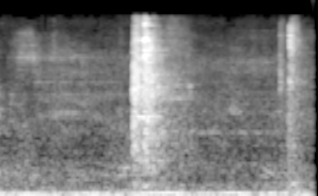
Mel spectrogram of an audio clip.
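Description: A heavy barbell clanks into its rack.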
